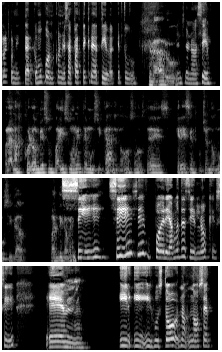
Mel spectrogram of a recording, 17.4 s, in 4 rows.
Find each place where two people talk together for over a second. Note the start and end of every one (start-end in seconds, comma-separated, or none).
none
